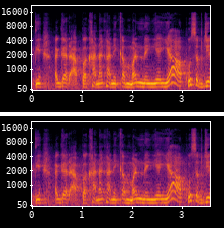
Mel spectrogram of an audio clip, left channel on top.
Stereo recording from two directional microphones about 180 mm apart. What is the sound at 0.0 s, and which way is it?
A woman's voice, 35° left (ahead or behind).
